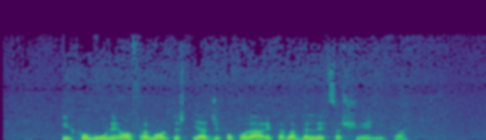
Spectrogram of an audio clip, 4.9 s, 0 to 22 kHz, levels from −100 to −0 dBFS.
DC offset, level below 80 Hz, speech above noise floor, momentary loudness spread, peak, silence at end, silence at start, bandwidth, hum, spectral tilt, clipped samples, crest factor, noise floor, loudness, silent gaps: under 0.1%; -64 dBFS; 39 dB; 12 LU; -4 dBFS; 0.8 s; 0.6 s; 16.5 kHz; none; -7 dB/octave; under 0.1%; 18 dB; -59 dBFS; -21 LUFS; none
